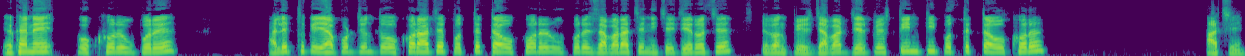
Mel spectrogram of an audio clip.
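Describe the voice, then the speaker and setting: A male teacher patiently explaining how to read Arabic letters, repeating each rule slowly. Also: sits high, bright, forceful tone, dry recording.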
